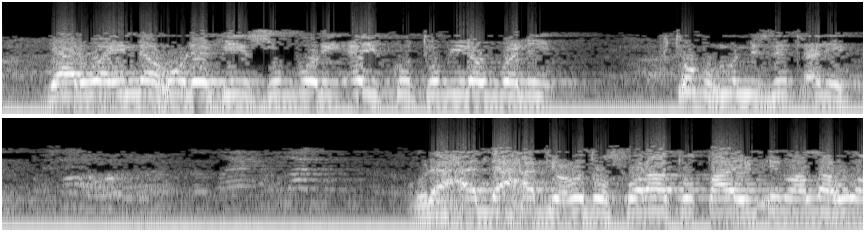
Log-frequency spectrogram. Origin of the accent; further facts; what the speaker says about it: Mauritania; احنا اليوم موريتاني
